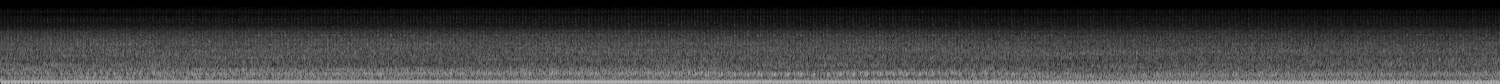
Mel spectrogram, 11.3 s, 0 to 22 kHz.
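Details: 1986 Suzuki Samurai turbo diesel after replacing the leaking injector pump with a rebuilt one: steady, even diesel idle with a low clatter and no misses or hunting; smoothest it has ever run, smoke nearly gone, some blow-by; normal idle.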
